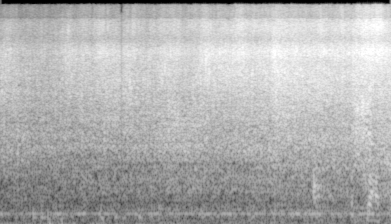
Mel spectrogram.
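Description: Fish sizzles loudly and steadily on a hot griddle, a dense continuous frying hiss with faint crackles and no talking.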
